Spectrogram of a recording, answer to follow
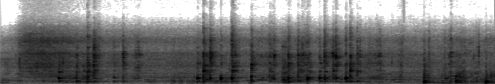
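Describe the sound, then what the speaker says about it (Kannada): Onion paste and tomato frying in hot oil for a cashew paneer dish, stirred with a utensil that scrapes and clinks against the pan in quick uneven bursts over a steady close sizzle. "ಇದು ಎಣ್ಣೆಗೆ ಸ್ವಲ್ಪ ಫ್ರೈ ಆಗಬೇಕ್ರಿ ಉಳ್ಳಾಗಡ್ಡಿ ಟೊಮೆಟೊ"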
